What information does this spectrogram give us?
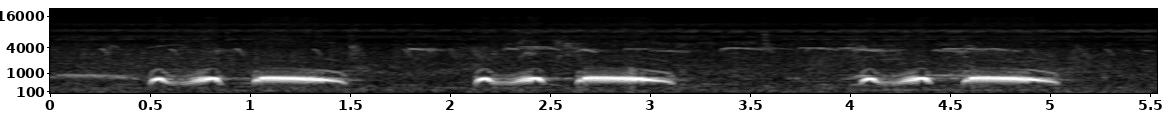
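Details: Spotted dove in a cooing competition, round 41, repeating a three-part phrase three times: two quick wavering coos then a longer falling coo, about every 1.8 seconds; quiet background.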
